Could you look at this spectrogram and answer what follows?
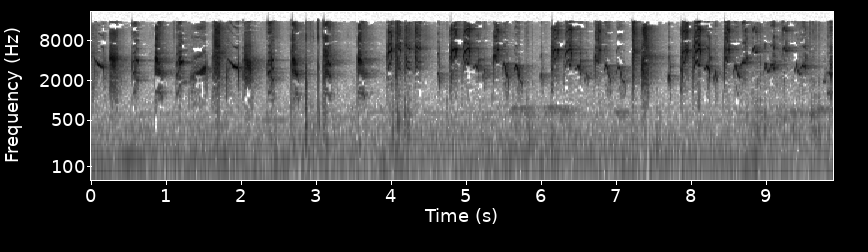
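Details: Long-tailed shrike in loud song meant to stir other shrikes to sing: rapid varied chatter of sharp chips, downslurred whistles and harsh scratchy notes, packed densely with short gaps.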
